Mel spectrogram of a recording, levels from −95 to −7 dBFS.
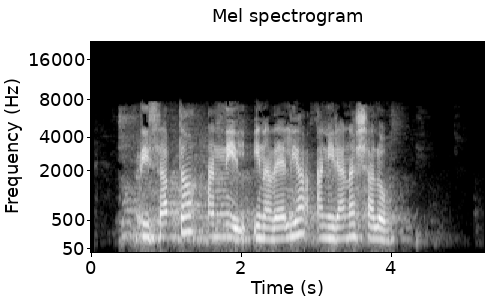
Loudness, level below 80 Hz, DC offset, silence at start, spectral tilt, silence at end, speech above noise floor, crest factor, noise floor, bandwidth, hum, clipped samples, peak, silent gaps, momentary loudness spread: -15 LUFS; -60 dBFS; under 0.1%; 0.4 s; -3.5 dB/octave; 1.15 s; 55 dB; 16 dB; -70 dBFS; 8 kHz; none; under 0.1%; 0 dBFS; none; 5 LU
